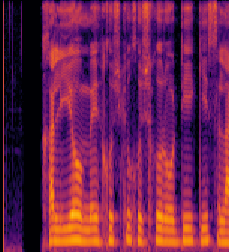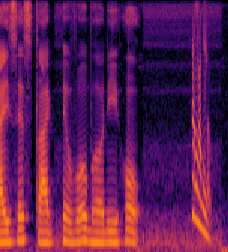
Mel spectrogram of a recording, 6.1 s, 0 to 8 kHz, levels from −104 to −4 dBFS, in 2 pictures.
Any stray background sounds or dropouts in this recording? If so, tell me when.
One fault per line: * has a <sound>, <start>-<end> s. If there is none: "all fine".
* has a dropout, 3.8-3.9 s
* has a chirp, 5.6-5.9 s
